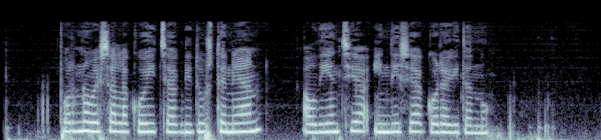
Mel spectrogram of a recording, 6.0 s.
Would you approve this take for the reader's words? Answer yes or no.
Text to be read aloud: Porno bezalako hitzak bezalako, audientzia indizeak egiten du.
no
